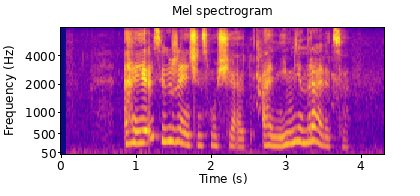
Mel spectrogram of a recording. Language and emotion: Russian, positive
